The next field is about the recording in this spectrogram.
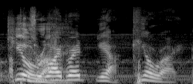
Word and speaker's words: Kyorai: How you spell that, Vic? – K-Y-O. – Yeah. – R-A-I is Kyorai. I'm sorry. Oh. I must humbly apologize to Kyorai. Oh. K-Y-O-R-A-I. Kyorai.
